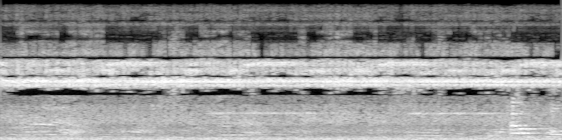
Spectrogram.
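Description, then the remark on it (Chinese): A dense Amazon rainforest chorus: a steady, shrill drone of insects sits high over a thick wash of chirps and calls from birds and frogs, with one sharper bird call rising near the end. “没错，刚才那的那些声音，你们说的都对，因为这是一个亚马逊雨林，里面有成千上万种声音。”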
